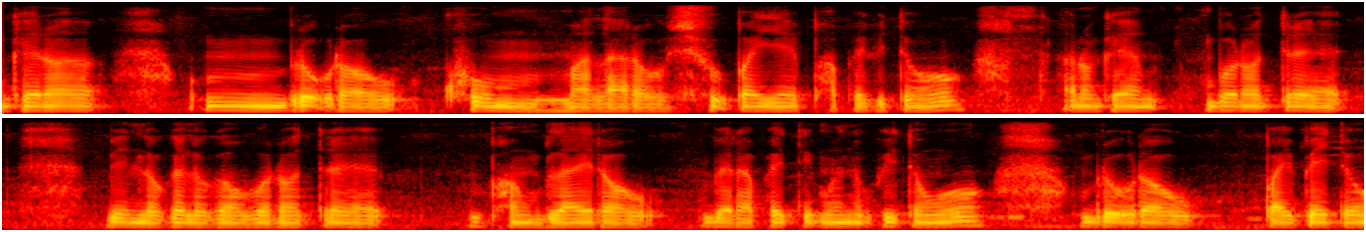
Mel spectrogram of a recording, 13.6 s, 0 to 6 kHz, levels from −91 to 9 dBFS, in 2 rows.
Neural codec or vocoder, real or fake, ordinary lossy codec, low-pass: none; real; MP3, 48 kbps; 5.4 kHz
